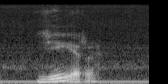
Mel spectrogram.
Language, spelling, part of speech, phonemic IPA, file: Swedish, ger, verb, /jeːr/, Sv-ger.ogg
- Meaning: present indicative of ge, contracted from the archaic giver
